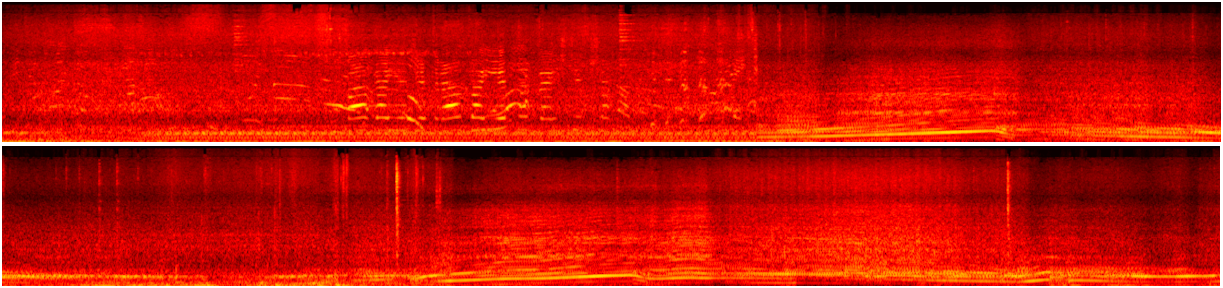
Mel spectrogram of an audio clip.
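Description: After several seconds of mixed background noise with some voices, an Aston Martin Vanquish S Ultimate accelerates hard, its engine rising loudly and falling back through repeated gear changes, heard up close from the cabin.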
